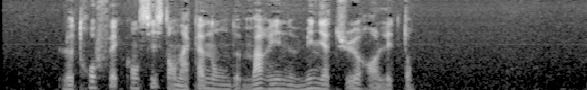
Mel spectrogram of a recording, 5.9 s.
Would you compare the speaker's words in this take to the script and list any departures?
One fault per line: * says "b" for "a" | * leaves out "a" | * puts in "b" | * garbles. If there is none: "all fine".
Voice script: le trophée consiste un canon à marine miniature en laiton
* puts in "en"
* says "de" for "à"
